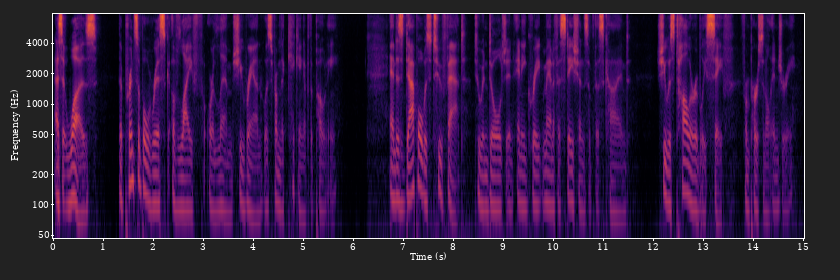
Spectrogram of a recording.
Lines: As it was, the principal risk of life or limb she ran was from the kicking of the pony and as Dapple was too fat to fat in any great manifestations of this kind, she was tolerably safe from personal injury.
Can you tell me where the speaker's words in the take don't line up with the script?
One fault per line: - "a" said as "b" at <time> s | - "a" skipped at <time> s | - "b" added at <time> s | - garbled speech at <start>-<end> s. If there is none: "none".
- "fat" said as "indulge" at 8.6 s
